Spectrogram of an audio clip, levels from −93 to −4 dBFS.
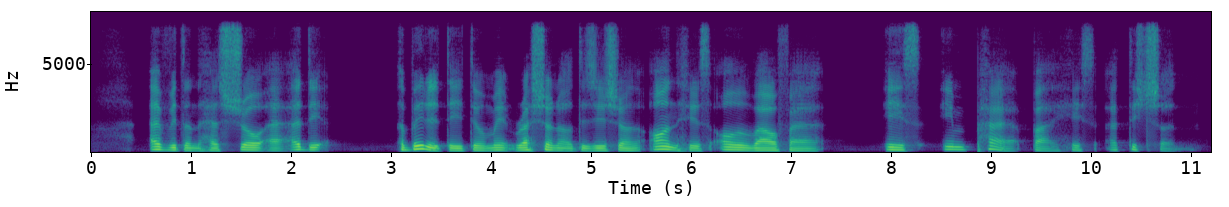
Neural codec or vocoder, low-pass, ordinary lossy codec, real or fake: codec, 24 kHz, 0.9 kbps, DualCodec; 7.2 kHz; none; fake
